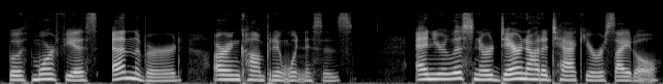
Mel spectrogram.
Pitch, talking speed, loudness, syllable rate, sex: 210 Hz, 145 wpm, -18 LUFS, 5.1 syllables/s, female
